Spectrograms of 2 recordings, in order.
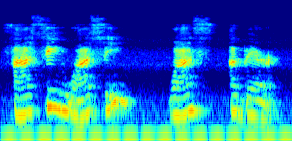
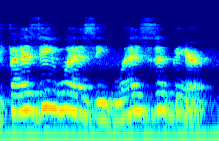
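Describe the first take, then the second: First: The words use a hissing S sound instead. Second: The words use a buzzing voiced Z sound. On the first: "they don't have that Z sound initially" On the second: "repeat after me"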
